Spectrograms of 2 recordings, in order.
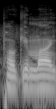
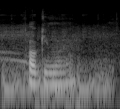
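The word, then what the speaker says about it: Pokémon: So I think I finally got Pokemon game and start working on stream.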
